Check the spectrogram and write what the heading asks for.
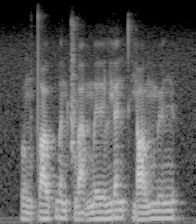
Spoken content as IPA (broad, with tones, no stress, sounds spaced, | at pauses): ʊ̰˨˩ ŋ t̪ ɑ˧˥ ʊ̯ p w ə˥˩ n ʈ͡ʂ w ä̰˨˩ m e˥ ɪ̯ l j ɛ˥ n t̪ʰ j ɑ˧˥ ʊ̯ m y˥ n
